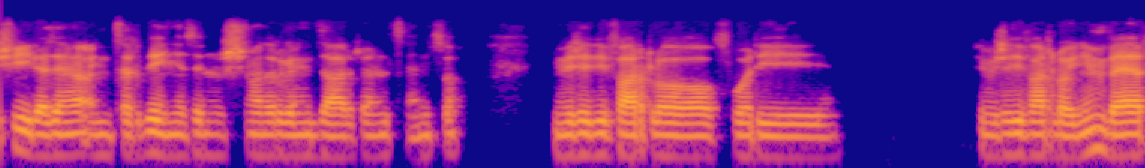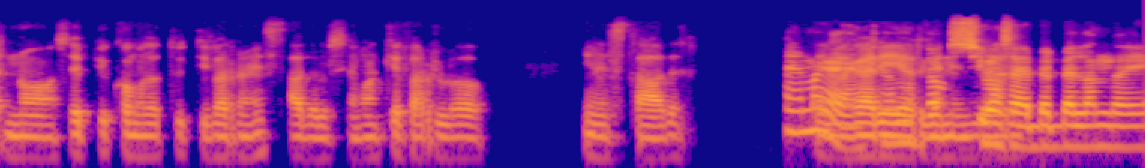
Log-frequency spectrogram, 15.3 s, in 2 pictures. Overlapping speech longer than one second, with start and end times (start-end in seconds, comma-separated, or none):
13.0-14.6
